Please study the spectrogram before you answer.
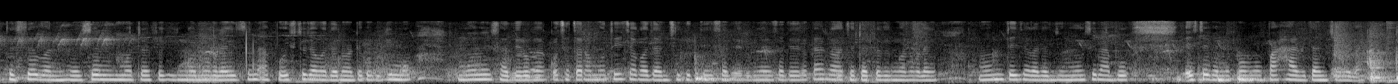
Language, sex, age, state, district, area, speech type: Nepali, female, 18-30, West Bengal, Alipurduar, rural, spontaneous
